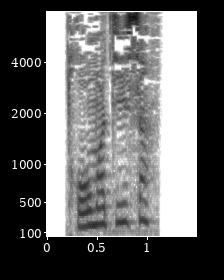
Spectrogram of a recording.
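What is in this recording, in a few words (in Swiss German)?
"rhumatisse", Alsatian; medecine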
